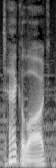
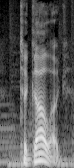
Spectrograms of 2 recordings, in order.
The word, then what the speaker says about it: Tagalog: Chuck said Tagalog. It's actually Tagalog.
